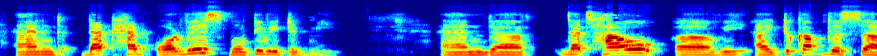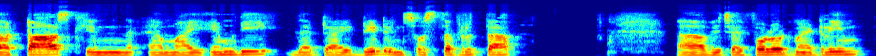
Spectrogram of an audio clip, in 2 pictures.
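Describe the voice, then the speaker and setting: A man from Dubai giving an informal conference presentation as an Ayurveda doctor, earnest and halting, often repeating and rephrasing his phrases. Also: fairly high pitch. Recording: dull, lo-fi online conference audio.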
